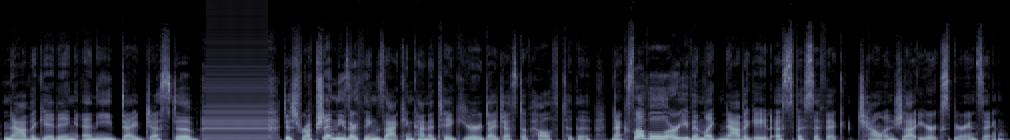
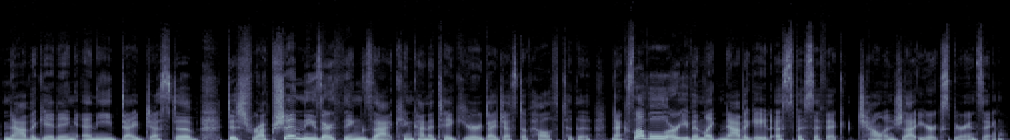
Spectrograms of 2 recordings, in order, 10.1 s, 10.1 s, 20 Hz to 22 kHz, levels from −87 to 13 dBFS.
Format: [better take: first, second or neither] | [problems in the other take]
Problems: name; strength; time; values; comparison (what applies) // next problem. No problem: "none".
second | audio freezing; at 2 s for 0.5 s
